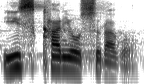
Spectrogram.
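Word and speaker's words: Ἰσκαριώτης: 이거를 원어에서는 이스카리오스라고 이제 영어에서는 번역하고 그 헬라어 원어도 거의 비슷한 발음입니다.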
